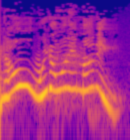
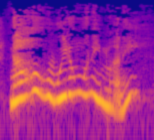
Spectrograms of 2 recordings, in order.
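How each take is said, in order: First: Higher and fast, pushing back harder; emphatic retold refusal with "dont" stressed; insistent refusal. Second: High, bright-pitched polite no; retold cheerful refusal; mock polite refusal. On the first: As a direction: refuse the money firmly and quickly. Refusing again, more insistent. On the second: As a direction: turn the money down sweetly.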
